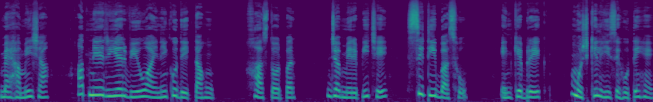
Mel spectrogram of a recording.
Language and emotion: Urdu, fearful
